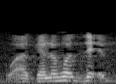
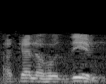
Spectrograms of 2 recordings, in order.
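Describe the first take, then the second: First: A glottal stop is heard in the last word. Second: A long ee vowel replaces the glottal stop. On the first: "وبغير الياء" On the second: "بالياء"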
